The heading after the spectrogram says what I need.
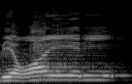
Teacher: Bi ghairi bacaan lin zi sini ra tarqiq. Ra baca nipih kerana ra baris kasrah bahagian bawah.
